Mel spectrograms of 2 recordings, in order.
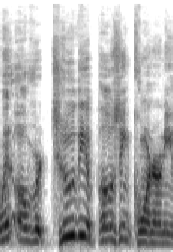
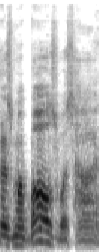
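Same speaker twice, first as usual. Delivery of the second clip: put-on unbothered, low, matter-of-fact tone; 4 semitones lower than usual. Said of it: "He made it very matter of fact".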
